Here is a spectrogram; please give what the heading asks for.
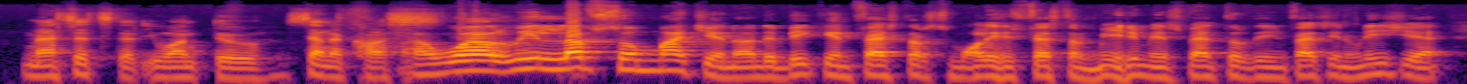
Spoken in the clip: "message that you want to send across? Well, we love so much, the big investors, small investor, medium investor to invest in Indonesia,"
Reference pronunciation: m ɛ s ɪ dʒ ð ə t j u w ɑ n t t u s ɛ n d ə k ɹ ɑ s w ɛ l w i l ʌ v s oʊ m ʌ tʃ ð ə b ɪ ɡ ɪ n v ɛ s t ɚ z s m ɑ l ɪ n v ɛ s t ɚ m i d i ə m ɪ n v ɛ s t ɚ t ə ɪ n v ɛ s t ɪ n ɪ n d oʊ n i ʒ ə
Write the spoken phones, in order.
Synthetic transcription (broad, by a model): m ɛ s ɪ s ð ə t j u w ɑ n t t u s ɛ n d ə k ɹ ɑ s w ɛ l w i l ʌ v s oʊ m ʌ tʃ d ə b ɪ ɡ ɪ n f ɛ s t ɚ s m ɑ l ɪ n f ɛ s t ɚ m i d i m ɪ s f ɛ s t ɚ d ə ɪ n f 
